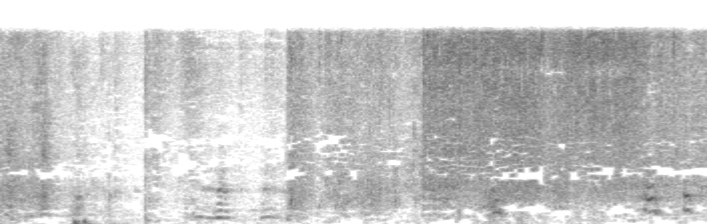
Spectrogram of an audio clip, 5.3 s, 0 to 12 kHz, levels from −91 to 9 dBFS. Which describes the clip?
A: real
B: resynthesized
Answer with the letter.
A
